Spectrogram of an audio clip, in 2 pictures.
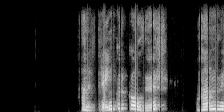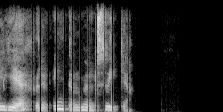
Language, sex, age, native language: Icelandic, female, 30-39, Icelandic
